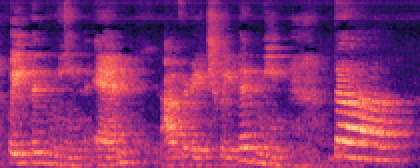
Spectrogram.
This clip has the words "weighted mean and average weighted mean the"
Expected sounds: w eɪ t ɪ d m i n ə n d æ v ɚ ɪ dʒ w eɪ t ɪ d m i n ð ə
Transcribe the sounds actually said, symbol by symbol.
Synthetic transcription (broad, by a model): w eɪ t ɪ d m i n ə n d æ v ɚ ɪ tʃ w eɪ t ɪ d m i n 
